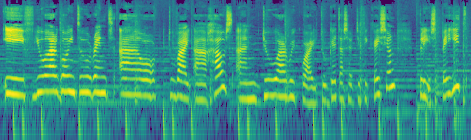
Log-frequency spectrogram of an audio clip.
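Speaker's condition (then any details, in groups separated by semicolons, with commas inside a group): No condition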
